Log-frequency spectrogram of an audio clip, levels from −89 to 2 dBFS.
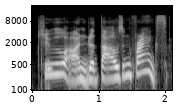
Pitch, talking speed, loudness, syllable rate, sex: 235 Hz, 115 wpm, -16 LUFS, 3.2 syllables/s, female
